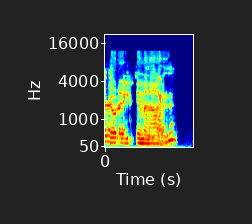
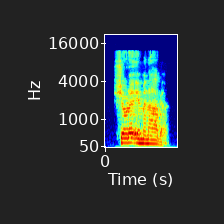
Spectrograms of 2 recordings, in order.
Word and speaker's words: Shota Imanaga: Shota, Shota Imanaga. – Shota Imanaga.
